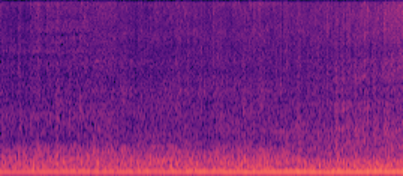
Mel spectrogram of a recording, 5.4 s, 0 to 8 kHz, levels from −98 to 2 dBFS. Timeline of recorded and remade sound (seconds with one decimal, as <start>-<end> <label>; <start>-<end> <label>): 0.0-1.2 recorded; 1.2-4.4 remade; 4.4-5.4 recorded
